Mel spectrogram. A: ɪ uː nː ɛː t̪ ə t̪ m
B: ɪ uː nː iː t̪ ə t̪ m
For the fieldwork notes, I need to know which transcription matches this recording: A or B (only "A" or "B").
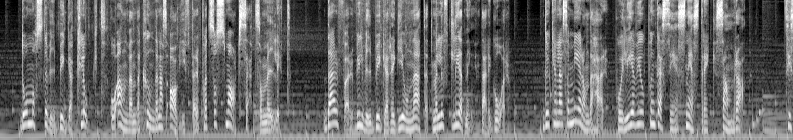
A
